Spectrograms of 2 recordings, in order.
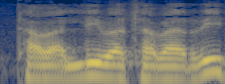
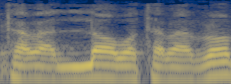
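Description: First: Both words end in an 'ee' vowel. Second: Both words end in a long 'a' vowel. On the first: The speaker calls it right. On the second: The speaker calls it wrong.

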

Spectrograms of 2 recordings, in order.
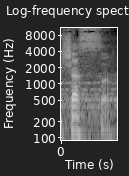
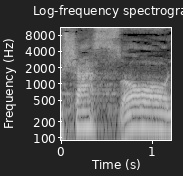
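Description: First: It is said very quickly and clipped. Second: It is said slowly and drawn out. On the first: Sixty years seems like almost nothing. "اینقدر براش کمه" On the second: Sixty years seems like a very long time. "چون به نظرمون خیلی زیاد میاد"

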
